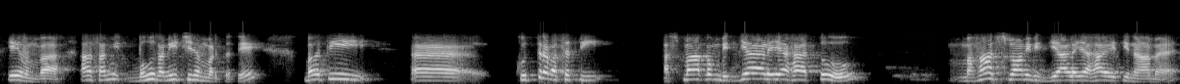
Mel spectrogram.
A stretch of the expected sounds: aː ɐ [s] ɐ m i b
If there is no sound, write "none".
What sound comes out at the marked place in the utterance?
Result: s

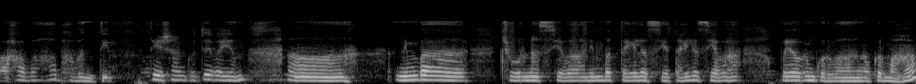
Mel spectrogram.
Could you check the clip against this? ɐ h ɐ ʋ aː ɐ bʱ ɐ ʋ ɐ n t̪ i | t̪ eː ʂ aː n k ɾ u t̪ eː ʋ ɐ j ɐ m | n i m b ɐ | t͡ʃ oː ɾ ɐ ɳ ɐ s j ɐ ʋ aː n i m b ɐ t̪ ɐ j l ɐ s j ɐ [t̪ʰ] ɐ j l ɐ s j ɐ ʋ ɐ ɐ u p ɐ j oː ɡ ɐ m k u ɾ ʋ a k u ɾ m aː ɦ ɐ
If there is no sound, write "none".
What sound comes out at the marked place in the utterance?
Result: t̪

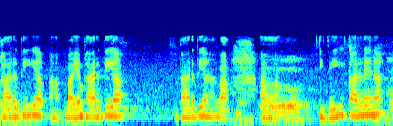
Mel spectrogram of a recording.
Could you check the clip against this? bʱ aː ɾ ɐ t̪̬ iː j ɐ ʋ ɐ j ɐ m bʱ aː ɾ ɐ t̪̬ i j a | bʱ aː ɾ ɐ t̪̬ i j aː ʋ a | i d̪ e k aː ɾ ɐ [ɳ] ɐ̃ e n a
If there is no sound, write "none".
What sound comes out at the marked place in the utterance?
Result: ɳ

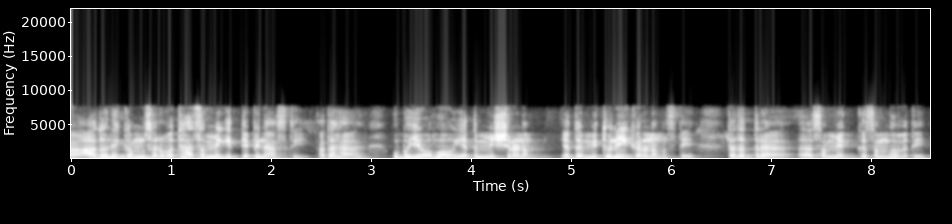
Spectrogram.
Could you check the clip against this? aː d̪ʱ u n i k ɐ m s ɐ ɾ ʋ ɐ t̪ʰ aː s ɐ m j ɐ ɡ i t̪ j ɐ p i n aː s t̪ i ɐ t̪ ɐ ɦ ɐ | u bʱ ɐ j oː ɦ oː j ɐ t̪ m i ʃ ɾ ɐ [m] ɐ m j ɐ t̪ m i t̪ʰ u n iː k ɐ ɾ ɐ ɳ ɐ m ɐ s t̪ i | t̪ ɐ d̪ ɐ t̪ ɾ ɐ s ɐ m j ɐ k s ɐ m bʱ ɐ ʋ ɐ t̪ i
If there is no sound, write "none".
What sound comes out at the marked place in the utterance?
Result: ɳ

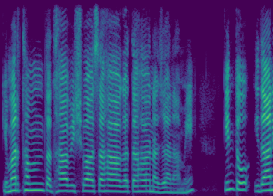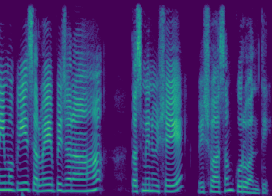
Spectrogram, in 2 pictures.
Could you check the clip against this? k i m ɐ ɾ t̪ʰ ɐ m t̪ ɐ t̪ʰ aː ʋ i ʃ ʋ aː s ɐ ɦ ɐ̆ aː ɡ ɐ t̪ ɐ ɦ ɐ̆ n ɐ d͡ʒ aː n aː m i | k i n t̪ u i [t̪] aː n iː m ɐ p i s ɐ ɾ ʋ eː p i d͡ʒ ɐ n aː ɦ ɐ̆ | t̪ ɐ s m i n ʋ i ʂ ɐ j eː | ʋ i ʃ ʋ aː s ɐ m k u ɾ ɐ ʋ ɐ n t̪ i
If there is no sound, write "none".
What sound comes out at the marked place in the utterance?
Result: d̪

